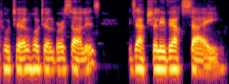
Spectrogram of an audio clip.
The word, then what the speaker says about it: Versailles: hotel Versailles is actually Versailles v-e-r-s-a-i-l-l-e-s the two L's combine to give you a y sound and the S at the end is not pronounced Versailles after days of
